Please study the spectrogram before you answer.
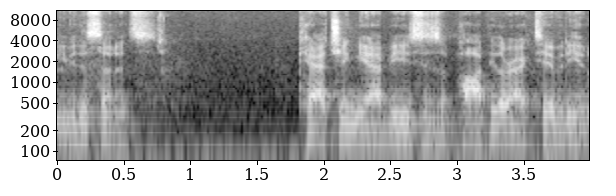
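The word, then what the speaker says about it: yabbies: any let me give you the sentence catching yabis is a popular activity in Australia so much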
